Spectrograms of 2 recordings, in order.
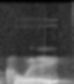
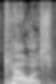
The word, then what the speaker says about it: Calais: starting with those not in compliance are Calais. – That's why we're going to jump in, because you may not know. It's pronounced Calais for some reason here in our state.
